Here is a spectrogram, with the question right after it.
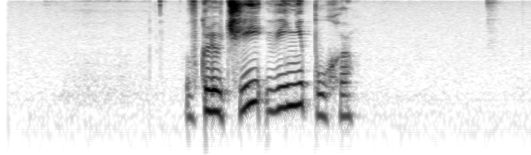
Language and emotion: Russian, neutral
